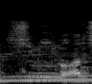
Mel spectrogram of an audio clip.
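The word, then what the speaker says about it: 凍み芋: シミ芋、あのシミ豆腐と一緒だよ、うんうん、凍るに実って書いてあるの、シミって読むんですね。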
